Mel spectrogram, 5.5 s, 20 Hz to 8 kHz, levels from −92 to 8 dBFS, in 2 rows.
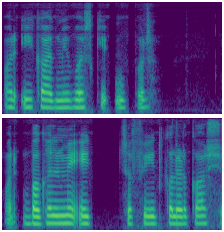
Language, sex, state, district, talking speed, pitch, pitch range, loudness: Hindi, female, Bihar, Patna, 150 wpm, 195 Hz, 190-205 Hz, -21 LUFS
